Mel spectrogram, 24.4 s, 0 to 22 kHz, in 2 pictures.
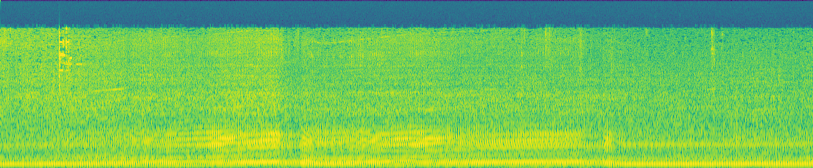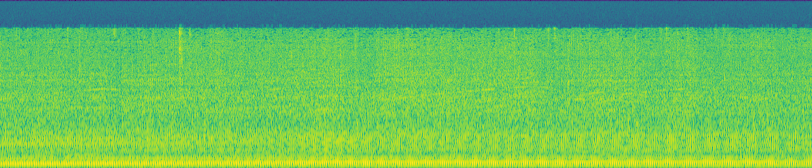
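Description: Car engine idling and humming steadily in the video game Cyberpunk 2077, with a brief rev and pitch shift early on before it settles into a constant, loud drone with no talking.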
